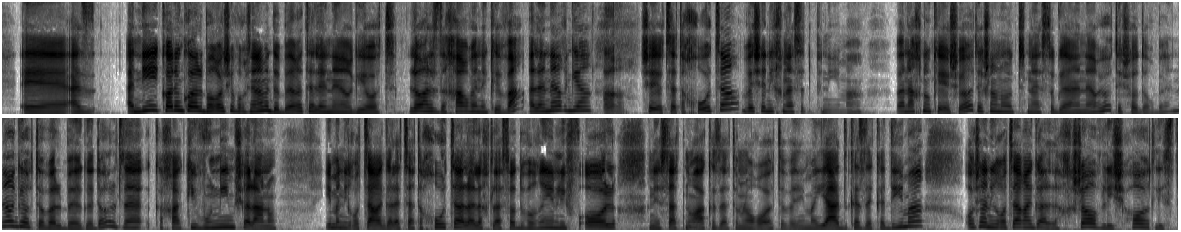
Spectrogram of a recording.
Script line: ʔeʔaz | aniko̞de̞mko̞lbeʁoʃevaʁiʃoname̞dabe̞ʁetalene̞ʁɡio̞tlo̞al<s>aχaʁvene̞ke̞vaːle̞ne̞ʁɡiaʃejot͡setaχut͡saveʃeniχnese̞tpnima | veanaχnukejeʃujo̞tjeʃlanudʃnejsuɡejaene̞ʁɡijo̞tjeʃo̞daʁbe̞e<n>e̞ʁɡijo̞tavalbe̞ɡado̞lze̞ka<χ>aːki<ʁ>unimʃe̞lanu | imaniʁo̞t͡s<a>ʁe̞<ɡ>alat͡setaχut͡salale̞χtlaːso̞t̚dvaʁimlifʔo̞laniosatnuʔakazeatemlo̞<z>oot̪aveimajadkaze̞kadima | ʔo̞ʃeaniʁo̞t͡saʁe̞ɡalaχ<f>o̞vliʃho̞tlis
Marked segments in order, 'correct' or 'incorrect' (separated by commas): incorrect, correct, correct, incorrect, correct, correct, incorrect, incorrect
